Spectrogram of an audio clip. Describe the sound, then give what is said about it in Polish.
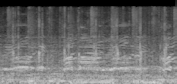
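A large crowd gathered in St. Peter's Square in the Vatican chants loudly and steadily after the new pope's words, voices rising in rhythmic bursts roughly every half second, a dense continuous roar with no single speaker. “Pokorny i wytrwały, podkreślał nowy papież, a tłum zgromadzony tutaj w Watykanie głośno skandował.”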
